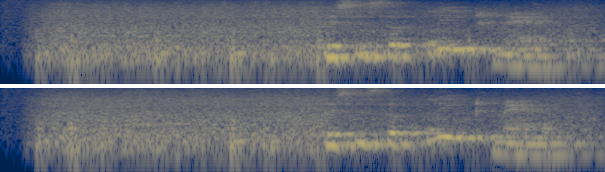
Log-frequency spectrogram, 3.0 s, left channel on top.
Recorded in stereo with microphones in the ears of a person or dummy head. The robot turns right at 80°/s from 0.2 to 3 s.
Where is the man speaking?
175° left, 0.6 m; by 2.9 s 80° right, 0.6 m.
